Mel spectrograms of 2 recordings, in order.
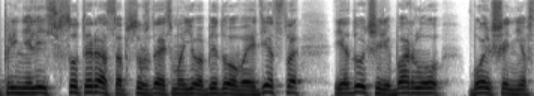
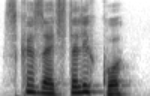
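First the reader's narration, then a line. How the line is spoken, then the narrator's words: Mother sighing. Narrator (Russian): вздохнула мама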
